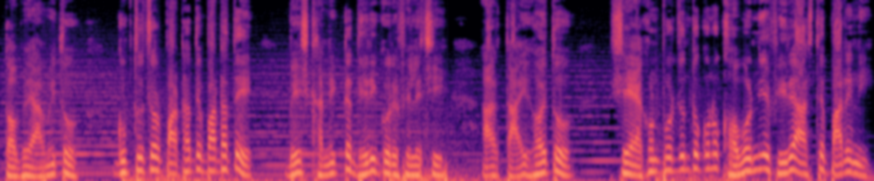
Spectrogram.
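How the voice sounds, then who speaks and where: A man's voice: fairly high pitch, animated, fairly quick, close to an everyday voice. A man playing a worried, brooding king in a fairy-tale cartoon, with dramatic, self-questioning delivery. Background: music.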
